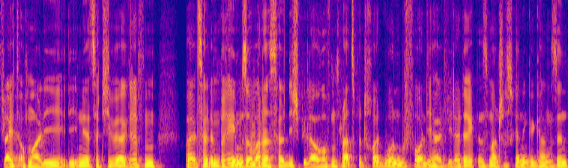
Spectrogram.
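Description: A man's fairly low, dark and mellow voice, very fast and flat in intonation with very even loudness, over a quiet background. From northwestern Germany, Osnabrück area. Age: 20s. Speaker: athletic coach. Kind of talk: interview conversation.

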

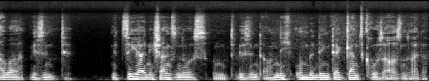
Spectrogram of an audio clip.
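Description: A man's very deep, low voice at a moderate pace, with fairly even intonation and very even loudness. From northern Germany, near Bremen. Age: 50s. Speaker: goalkeeping coach. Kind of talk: podcast interview.

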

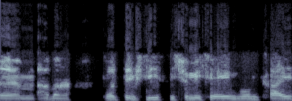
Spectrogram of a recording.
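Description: The man speaks in a monotone with flat intonation. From southern Baden, Freiburg im Breisgau. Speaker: professional handball player. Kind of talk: casual interview. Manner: halting, many fillers.

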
